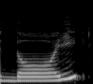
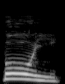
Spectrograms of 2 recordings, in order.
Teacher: Dói tem vogal aberta, ó. Boi tem vogal fechada.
